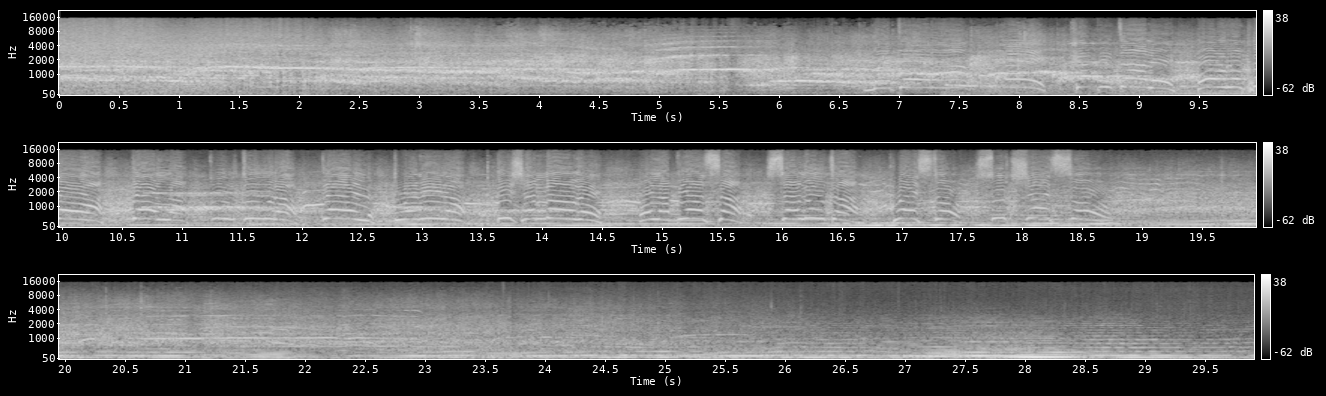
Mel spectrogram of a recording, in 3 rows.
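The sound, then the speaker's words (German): A large crowd cheers and shouts loudly and continuously, with excited whoops and overlapping voices swelling into a sustained roar of celebration, as Matera, Italy, is announced as European Capital of Culture 2019. “Überraschung, Jubel, Freude.”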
